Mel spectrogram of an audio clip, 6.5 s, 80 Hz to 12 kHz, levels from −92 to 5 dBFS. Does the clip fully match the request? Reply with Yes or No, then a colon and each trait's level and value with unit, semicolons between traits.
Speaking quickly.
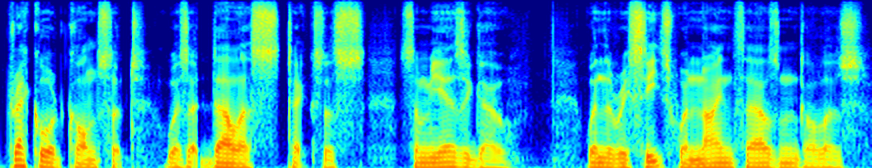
No: average, 155 wpm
